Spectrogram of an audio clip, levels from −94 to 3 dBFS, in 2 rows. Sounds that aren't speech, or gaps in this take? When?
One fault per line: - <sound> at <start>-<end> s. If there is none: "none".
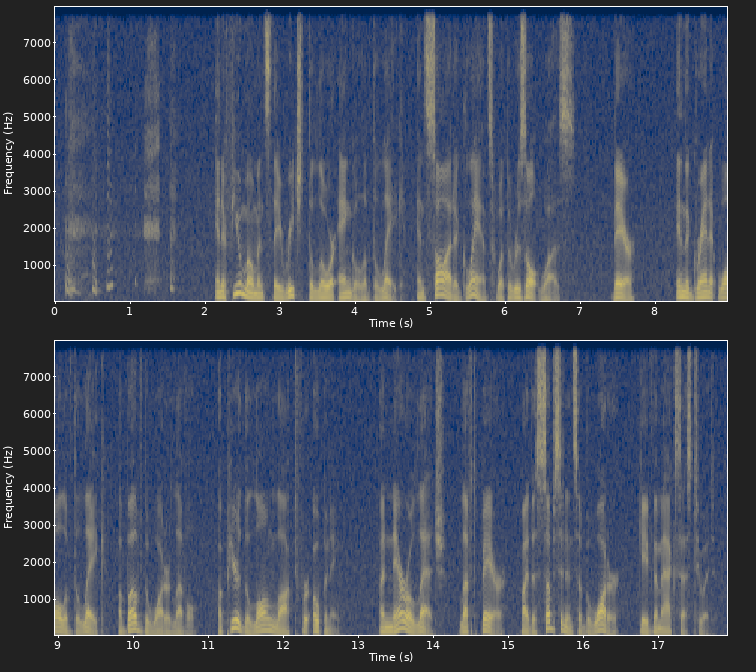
- laugh at 0.1-1.7 s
